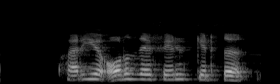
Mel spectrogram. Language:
Icelandic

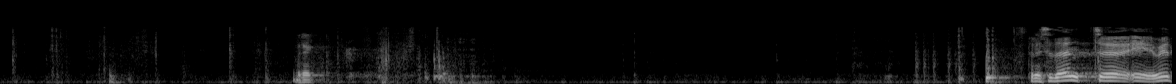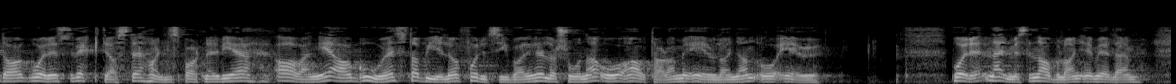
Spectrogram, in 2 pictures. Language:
Norwegian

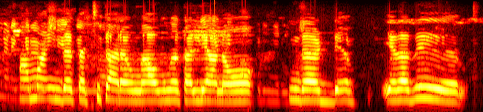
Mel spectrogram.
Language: Tamil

